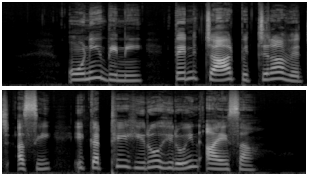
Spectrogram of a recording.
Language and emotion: Punjabi, neutral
